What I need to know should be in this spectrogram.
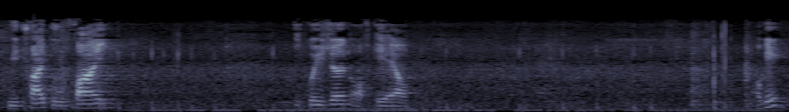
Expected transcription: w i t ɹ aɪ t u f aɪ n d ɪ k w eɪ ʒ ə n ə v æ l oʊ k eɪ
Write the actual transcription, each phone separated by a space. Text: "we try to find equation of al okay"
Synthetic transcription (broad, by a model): w i t ɹ aɪ t u f aɪ n ɪ k w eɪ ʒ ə n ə f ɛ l oʊ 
